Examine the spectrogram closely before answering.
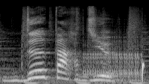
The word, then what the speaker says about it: Depardieu: Bom, a pronúncia desse nome é Gérard Depardieu.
